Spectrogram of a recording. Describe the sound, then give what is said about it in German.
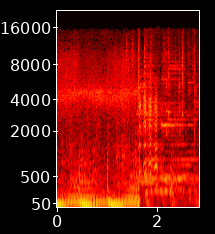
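A big goat gives one long, loud, buzzing bleat lasting well over a second, followed by softer rustling and faint, thin tones. “Das ist aber auch eine schöne große Ziege, die 22.”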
